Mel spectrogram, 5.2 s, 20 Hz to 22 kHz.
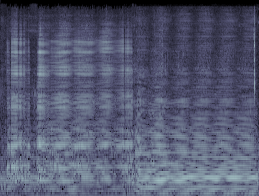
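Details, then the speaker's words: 12-volt on-demand electric pump on a Fimco sprayer: constant droning hum runs on with no pitch change or cutoff; pump fails to build pressure, commonly caused by the cutoff valve not turned on; intake strainer checked next. "it fails to build pressure like this one's doing, the next thing we're going to do is we're going to check the screen here, and I'll need to put on some PPE for that."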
